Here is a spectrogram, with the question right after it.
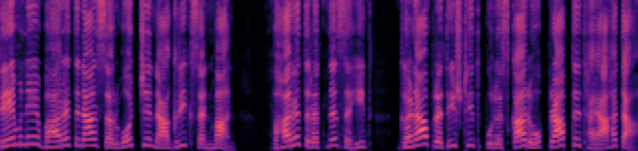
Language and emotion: Gujarati, neutral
